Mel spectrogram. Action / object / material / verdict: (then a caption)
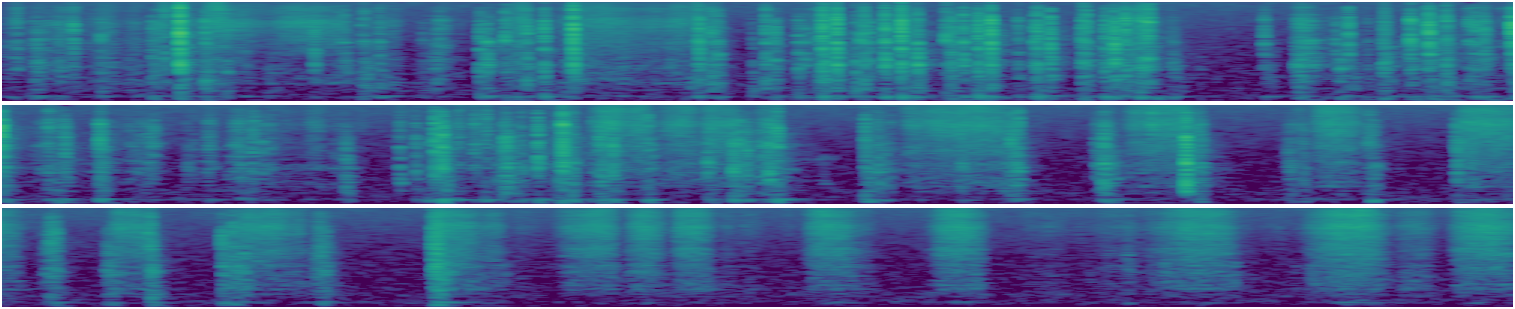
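tap / small cardboard tea box / cardboard / none. Fingertips and nails tap and scratch the sides and folded petal-style top of a small, hollow, white printed cardboard tea gift box held in both hands. Dense, rapid dry tapping and scratchy rustling fill the first half, then thin out into sparser, separate short clicks with almost no ring, over a faint low hum.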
